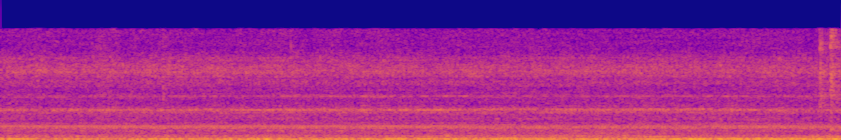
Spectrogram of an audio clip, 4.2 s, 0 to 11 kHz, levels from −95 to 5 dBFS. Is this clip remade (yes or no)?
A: no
